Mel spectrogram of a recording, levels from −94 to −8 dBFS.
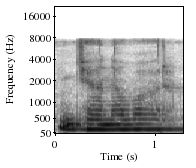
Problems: constant background noise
